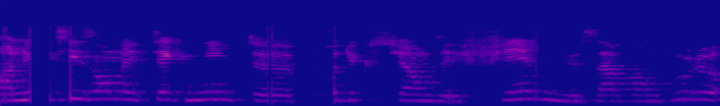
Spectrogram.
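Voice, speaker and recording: With an English accent, a woman speaks at a fairly slow pace and with fairly even intonation. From England. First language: English (speaking French). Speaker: head of an event robotics product. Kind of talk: webinar presentation.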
